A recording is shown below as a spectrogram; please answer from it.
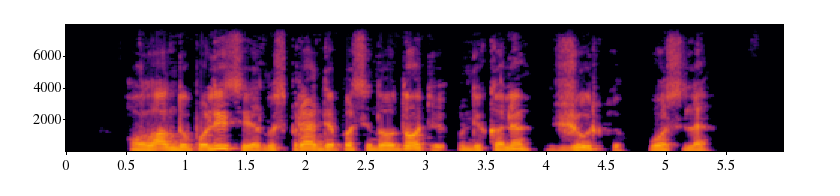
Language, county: Lithuanian, Kaunas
